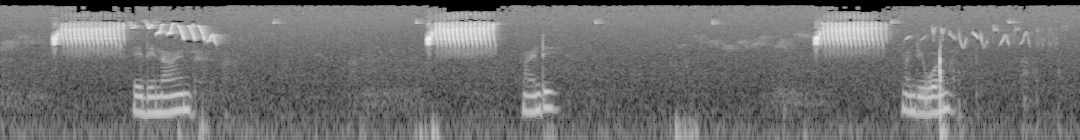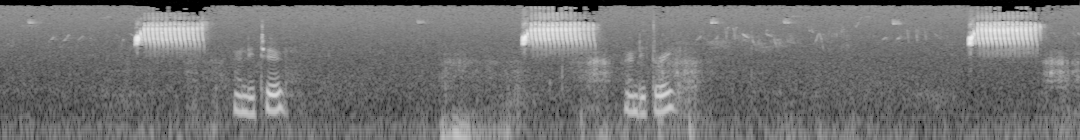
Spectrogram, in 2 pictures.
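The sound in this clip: Song sparrow singing: several short, bright, trilled songs repeat at a steady pace, with a man's voice counting quietly between them.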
